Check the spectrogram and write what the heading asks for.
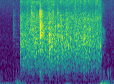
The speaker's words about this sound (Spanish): Duro, un aplauso.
